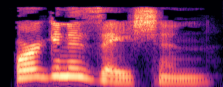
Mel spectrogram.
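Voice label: "organization", American English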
